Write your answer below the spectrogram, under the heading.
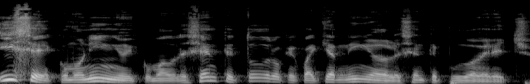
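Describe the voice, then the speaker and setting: The man's fairly low voice makes very wide pitch swings at a moderate pace, captured on a very clean recording with a silent background. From Uruguay. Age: 60s. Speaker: youth ministry director. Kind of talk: testimony.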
